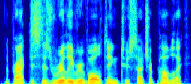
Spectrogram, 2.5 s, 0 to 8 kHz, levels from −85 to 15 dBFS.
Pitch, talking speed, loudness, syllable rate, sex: 110 Hz, 210 wpm, -18 LUFS, 6.3 syllables/s, male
